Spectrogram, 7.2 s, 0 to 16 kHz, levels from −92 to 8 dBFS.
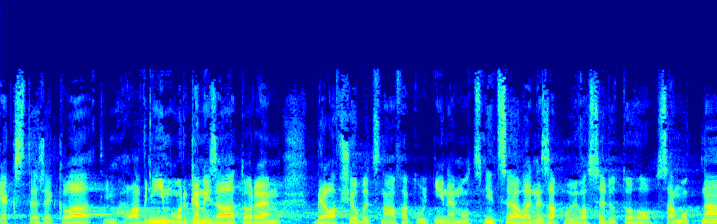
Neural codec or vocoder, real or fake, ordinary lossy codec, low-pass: vocoder, 44.1 kHz, 128 mel bands every 256 samples, BigVGAN v2; fake; MP3, 48 kbps; 14.4 kHz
